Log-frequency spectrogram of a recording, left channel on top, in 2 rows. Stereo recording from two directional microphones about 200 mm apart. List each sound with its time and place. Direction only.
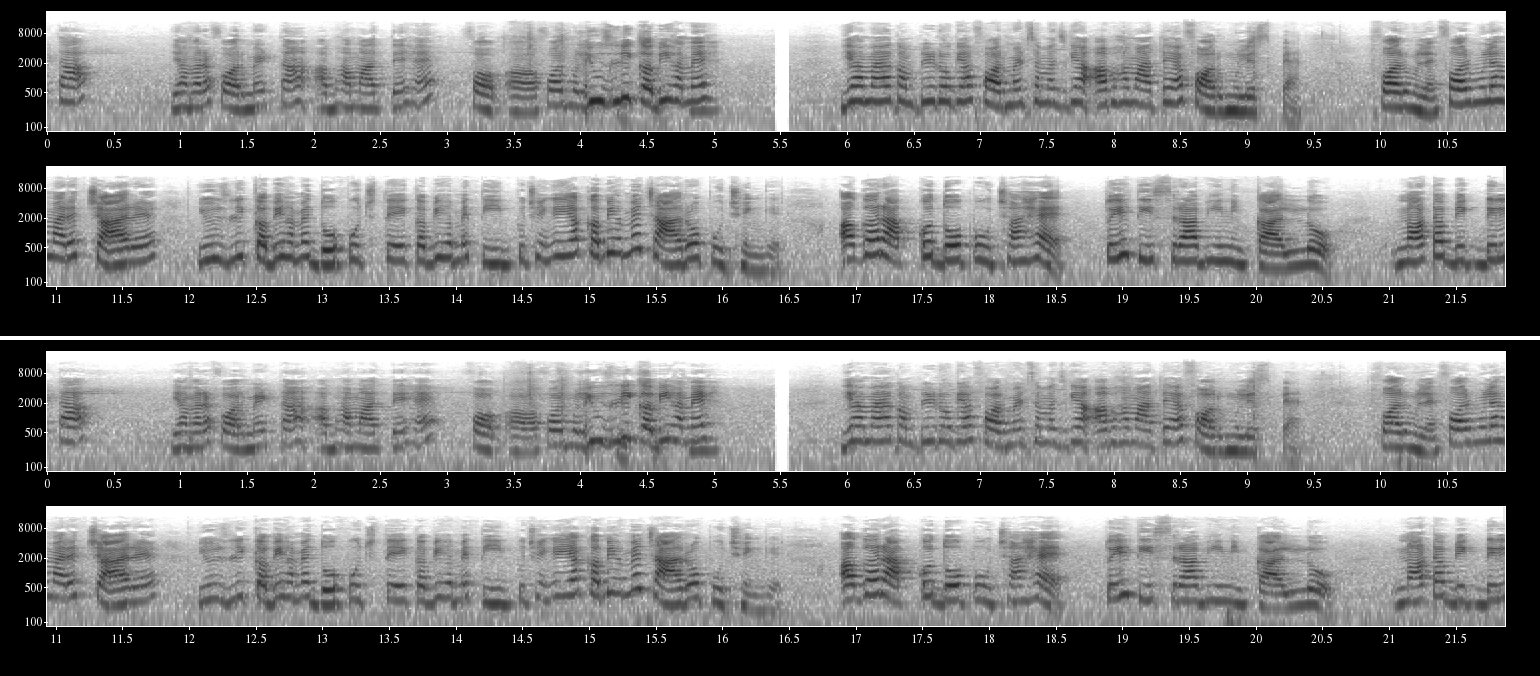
0.9 s a woman's voice: 50° left (ahead or behind)
6.0 s a woman's voice: 55° left (ahead or behind)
